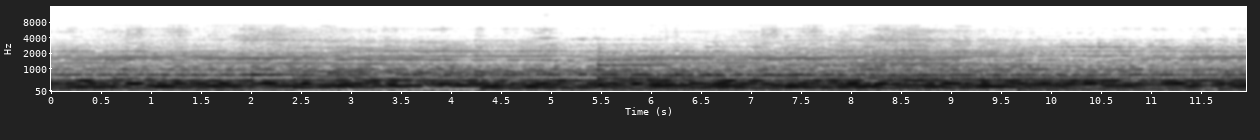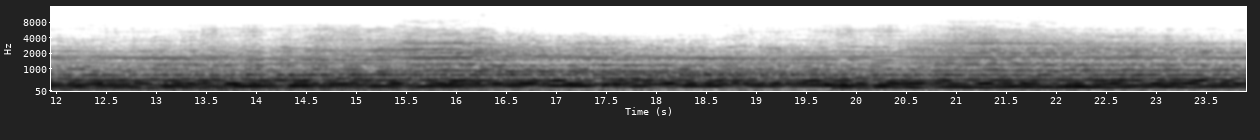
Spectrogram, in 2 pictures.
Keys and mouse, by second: 0.0 shift+click, 1.3 space, 4.4 space, 9.0 click, 10.3 click, 13.2 click, 18.1 click, 19.2 click, 21.0 click.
